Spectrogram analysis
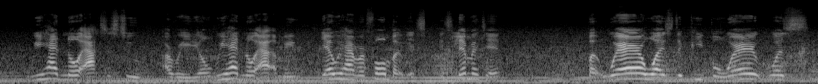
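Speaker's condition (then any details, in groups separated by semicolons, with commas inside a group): No condition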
